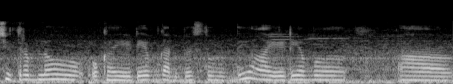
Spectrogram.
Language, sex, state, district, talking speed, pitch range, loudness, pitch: Telugu, female, Andhra Pradesh, Guntur, 160 wpm, 195-220 Hz, -15 LUFS, 205 Hz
